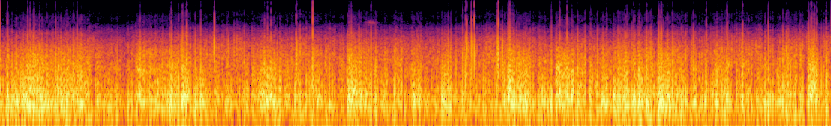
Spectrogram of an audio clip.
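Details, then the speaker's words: Dense rough rumbling texture with scattered crackling peaks, irregular and unmusical: about an hour of heart rate variability recorded during work, sped into seconds and played as tones; sonified heart rate variability. "So you have actually a tone scale played on the heart, and you could perform an opera with this"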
